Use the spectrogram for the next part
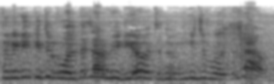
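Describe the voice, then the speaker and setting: A woman's voice: sits high, very fast. A young woman chatting casually as a vlogger making a prank phone call. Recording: distant mic, clear vehicle-like background noise.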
